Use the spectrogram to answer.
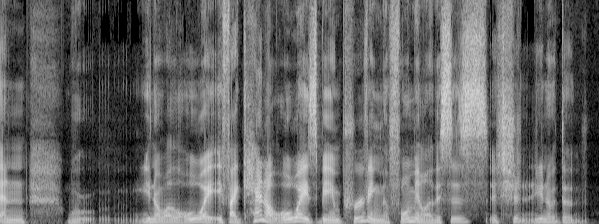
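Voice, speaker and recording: A woman speaks in a plain, everyday voice, fairly low in pitch with ordinary variation, at a moderate pace, in a dry, close recording that is very clean with a silent background. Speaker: molecular biologist and supplement company founder. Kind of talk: podcast interview.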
